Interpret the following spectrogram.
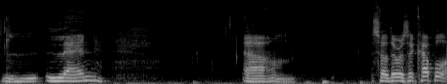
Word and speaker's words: La Haine: It's spelled La Haine, but in French it's Len.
